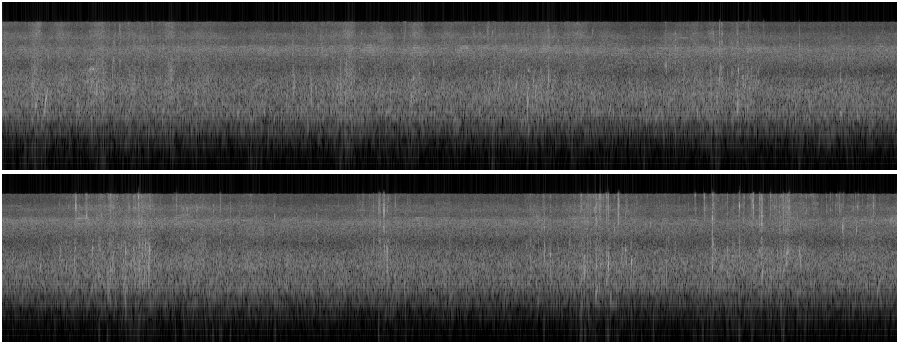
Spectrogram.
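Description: Shallow mountain river rushing steadily over stones, heard from within the current. A few brief, sharper sounds stand out over it, most of them in the second half.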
